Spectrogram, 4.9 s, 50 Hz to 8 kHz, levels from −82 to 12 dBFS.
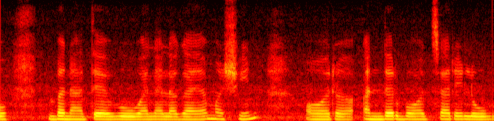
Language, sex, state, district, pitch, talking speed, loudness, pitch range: Hindi, female, Gujarat, Valsad, 195 Hz, 135 wpm, -16 LUFS, 190-200 Hz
